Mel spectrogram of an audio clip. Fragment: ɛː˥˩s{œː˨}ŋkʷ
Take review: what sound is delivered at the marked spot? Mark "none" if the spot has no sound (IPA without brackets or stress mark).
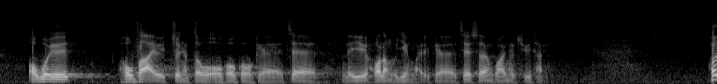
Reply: œː˥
